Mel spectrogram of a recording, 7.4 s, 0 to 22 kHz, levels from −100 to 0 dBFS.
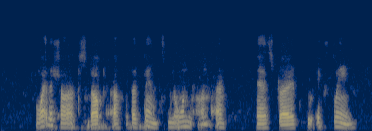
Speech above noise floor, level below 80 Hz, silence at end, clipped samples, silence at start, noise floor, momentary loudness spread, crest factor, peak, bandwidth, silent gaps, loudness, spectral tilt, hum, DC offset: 49 dB; -80 dBFS; 0.35 s; under 0.1%; 0.7 s; -85 dBFS; 11 LU; 20 dB; -16 dBFS; 7 kHz; none; -38 LUFS; -8 dB/octave; none; under 0.1%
